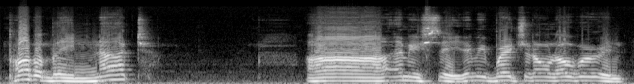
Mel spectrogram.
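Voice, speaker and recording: A man's voice: on the high side, poor audio. A middle-aged man with a West Tennessee Southern accent, hosting a casual home weather show, rambling with many fillers and restarts. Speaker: amateur weather show host.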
